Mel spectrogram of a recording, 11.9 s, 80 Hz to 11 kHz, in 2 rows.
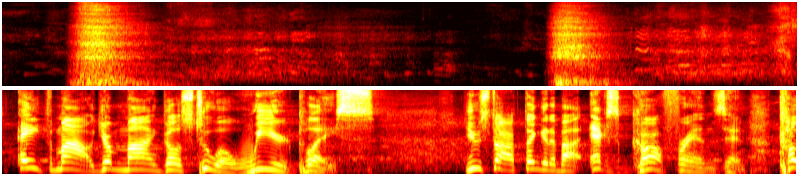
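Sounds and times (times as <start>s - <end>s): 
laughter: 0.0s - 6.9s, 8.4s - 11.9s
voice imitating heavy breathing of a tired runner: 0.5s - 1.6s, 4.1s - 5.0s
speech: 6.1s - 8.8s, 9.4s - 11.9s.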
